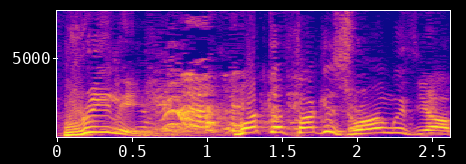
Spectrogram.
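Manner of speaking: normal talking voice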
